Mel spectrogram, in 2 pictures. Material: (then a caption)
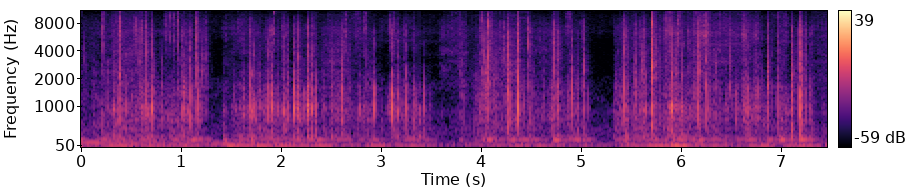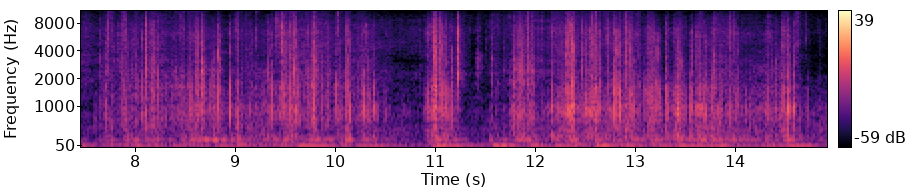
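Candy, plastic. Long-nailed fingers dig and rake through small solid pumpkin candy corn in a purple plastic pail. The result is a dense, crunchy clatter and rustle that comes in repeated bursts, with brief pauses between handfuls, over a faint steady low hum.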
